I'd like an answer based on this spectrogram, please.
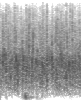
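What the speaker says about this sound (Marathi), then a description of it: "मोठे आणि भूषण शेलार दोघांसाठी प्रचंड टाळ्या." A studio audience at a Marathi comedy show claps loudly and continuously in a dense burst of applause, brief and close.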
